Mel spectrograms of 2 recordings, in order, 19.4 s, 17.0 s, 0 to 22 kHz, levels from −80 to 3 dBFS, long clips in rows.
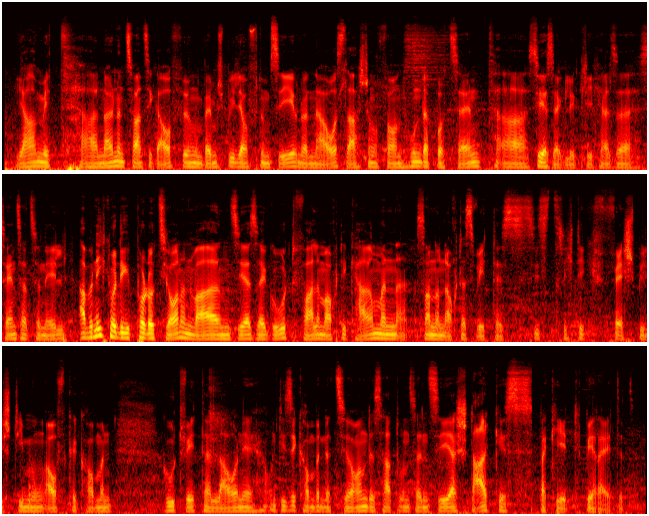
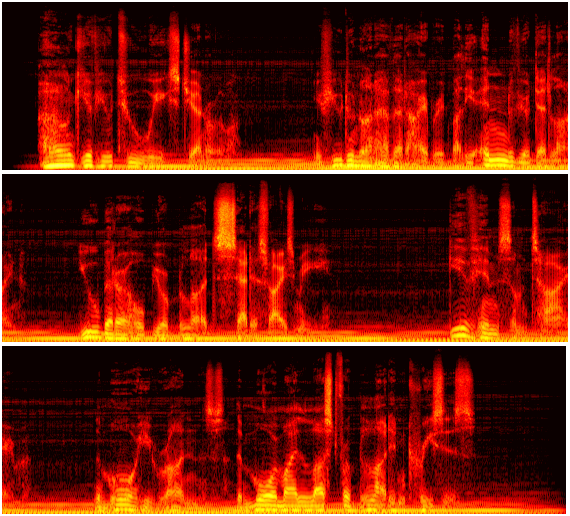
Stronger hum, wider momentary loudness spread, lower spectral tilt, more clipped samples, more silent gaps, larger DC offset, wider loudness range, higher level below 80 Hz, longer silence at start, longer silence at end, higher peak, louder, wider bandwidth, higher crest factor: neither; second, 10 LU vs 13 LU; about the same, -5 dB/octave vs -5 dB/octave; neither; neither; neither; about the same, 7 LU vs 5 LU; second, -44 dBFS vs -30 dBFS; second, 0 s vs 0.35 s; about the same, 0 s vs 0 s; second, -8 dBFS vs -2 dBFS; second, -29 LUFS vs -24 LUFS; about the same, 16 kHz vs 17 kHz; about the same, 22 dB vs 20 dB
